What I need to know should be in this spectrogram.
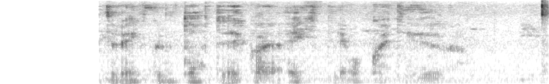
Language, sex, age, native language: Icelandic, male, 40-49, Icelandic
